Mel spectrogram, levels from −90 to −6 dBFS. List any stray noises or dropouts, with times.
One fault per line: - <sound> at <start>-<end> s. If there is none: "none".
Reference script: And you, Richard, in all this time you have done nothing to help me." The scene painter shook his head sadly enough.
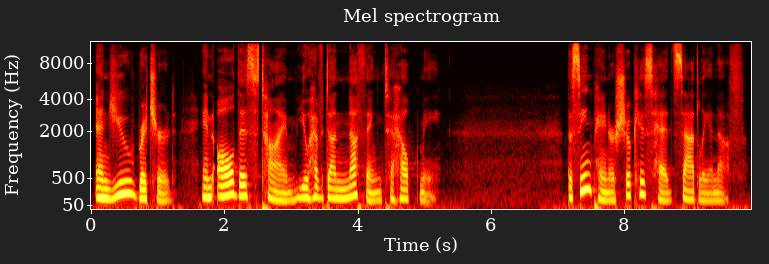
none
